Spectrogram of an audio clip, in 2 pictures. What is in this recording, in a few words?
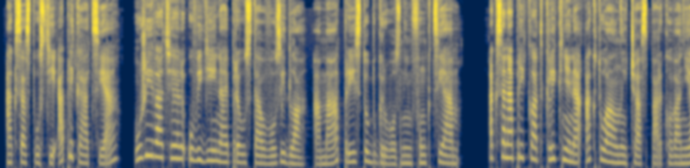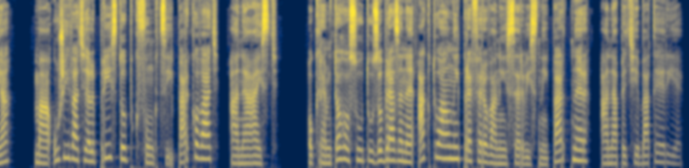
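Slovak, female, e-learning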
